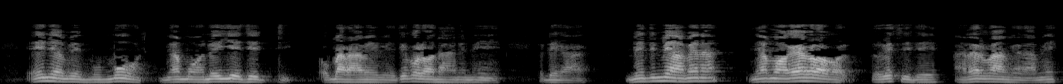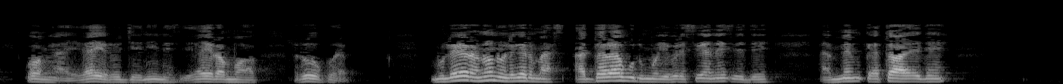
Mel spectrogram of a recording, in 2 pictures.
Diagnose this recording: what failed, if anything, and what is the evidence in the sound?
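The codec stage failed, most likely heavy Vorbis compression. Throughout the speech nothing survives above 6.6 kHz, and the remaining treble is grainy and hissy, with roughened tones and softened attacks. This points to a very low bitrate, around 18 kbps, where coarse quantisation turns fine detail into noise.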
